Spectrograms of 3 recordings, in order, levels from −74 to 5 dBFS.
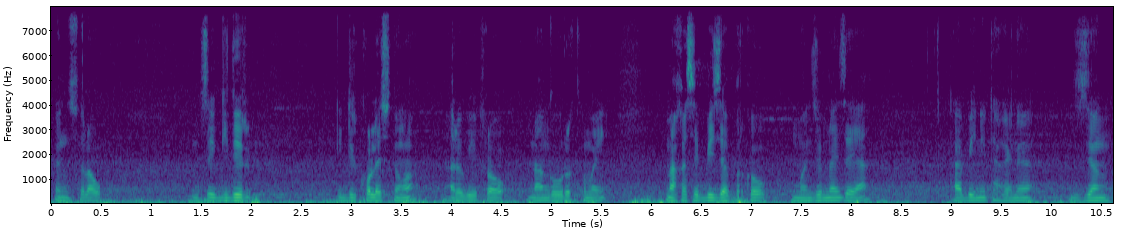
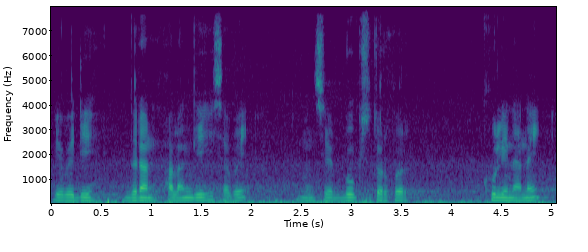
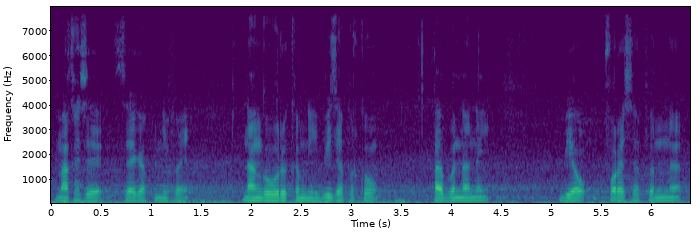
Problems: low volume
